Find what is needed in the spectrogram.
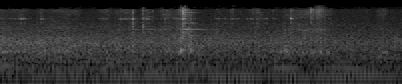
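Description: Quiet room tone with a low steady hum and two faint clicks, about two and three seconds in, as the cut-off saw's flywheel is turned by hand to move the piston.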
